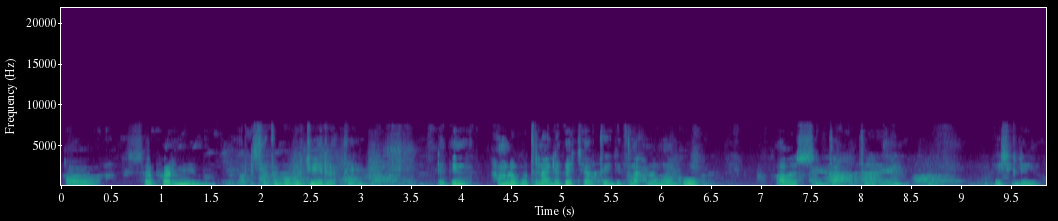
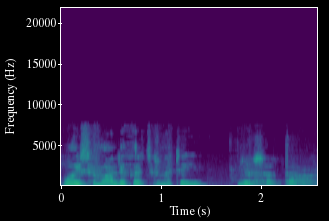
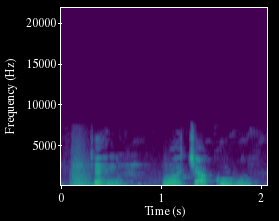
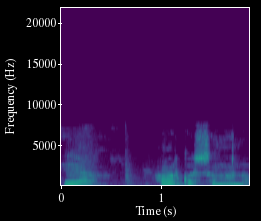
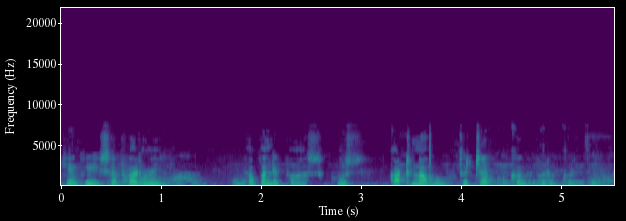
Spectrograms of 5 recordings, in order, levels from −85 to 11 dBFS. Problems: none marked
